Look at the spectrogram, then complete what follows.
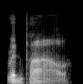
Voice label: "redpoll", British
